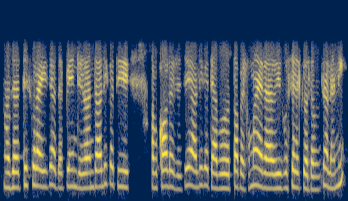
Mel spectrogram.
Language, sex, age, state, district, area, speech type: Nepali, female, 18-30, West Bengal, Kalimpong, rural, conversation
